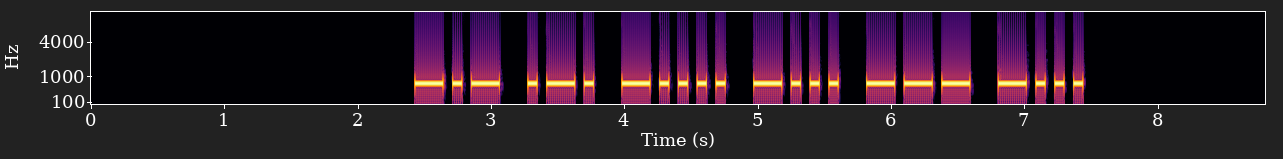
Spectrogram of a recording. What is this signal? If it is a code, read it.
Morse code, heard as a keyed tone, about 17 wpm, 700 Hz. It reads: KR6BOB
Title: USA Call Signs - 6 Characters - Repeated 3x - 17wpm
